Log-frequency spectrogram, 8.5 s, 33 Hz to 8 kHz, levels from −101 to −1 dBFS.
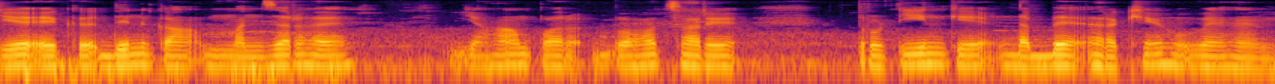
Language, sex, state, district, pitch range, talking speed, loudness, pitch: Hindi, male, Punjab, Pathankot, 100-115 Hz, 115 wpm, -18 LUFS, 105 Hz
